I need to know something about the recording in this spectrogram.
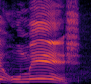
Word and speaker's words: Umesh: अब देखिए दोस्तों, एग्जाम्पल में है उमेश, UMESH। तो दोस्तों ये जो यू है इसका उच्चारण ऊ के जैसा हो रहा है ना, हो रहा है कि नहीं, है ना।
